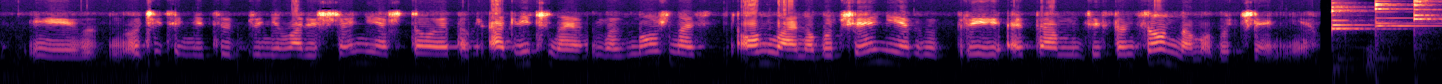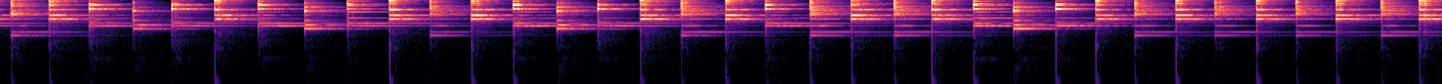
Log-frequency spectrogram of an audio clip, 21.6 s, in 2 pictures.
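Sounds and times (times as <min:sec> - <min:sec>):
speech: 0:00.2 - 0:10.4
struck glass flasks with different water levels ringing: 0:10.0 - 0:21.6.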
